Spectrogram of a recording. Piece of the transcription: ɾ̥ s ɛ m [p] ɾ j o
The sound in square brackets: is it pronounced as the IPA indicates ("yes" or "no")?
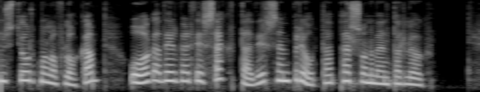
yes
